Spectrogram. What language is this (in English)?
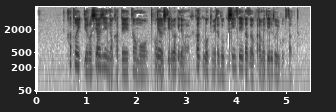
Japanese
